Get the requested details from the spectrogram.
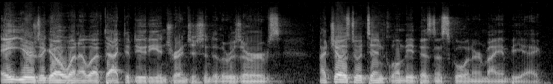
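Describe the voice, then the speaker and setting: A man's very deep, low voice at a very fast pace, with ordinary pitch variation. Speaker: trustee candidate, marine reserve officer. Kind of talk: campaign speech. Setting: candidate forum with audience.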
